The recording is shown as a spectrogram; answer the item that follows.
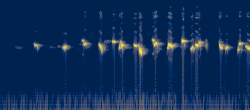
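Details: Sooty-headed bulbul singing 'ropel', a fast continuous song played as a lure to make other bulbuls sing. After a few spaced notes it speeds into a dense string of bright, bubbling whistled phrases.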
